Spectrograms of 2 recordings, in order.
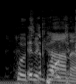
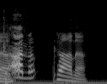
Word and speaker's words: Punta Cana: And I'm getting ready for Steve Harvey's Sand and Soul Festival in Punta Cana. Is that how you say it? – Punta Cana. – Punta Cana.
